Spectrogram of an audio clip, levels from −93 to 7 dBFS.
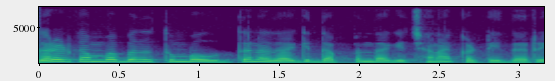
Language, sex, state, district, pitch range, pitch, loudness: Kannada, female, Karnataka, Belgaum, 215-255 Hz, 230 Hz, -25 LUFS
